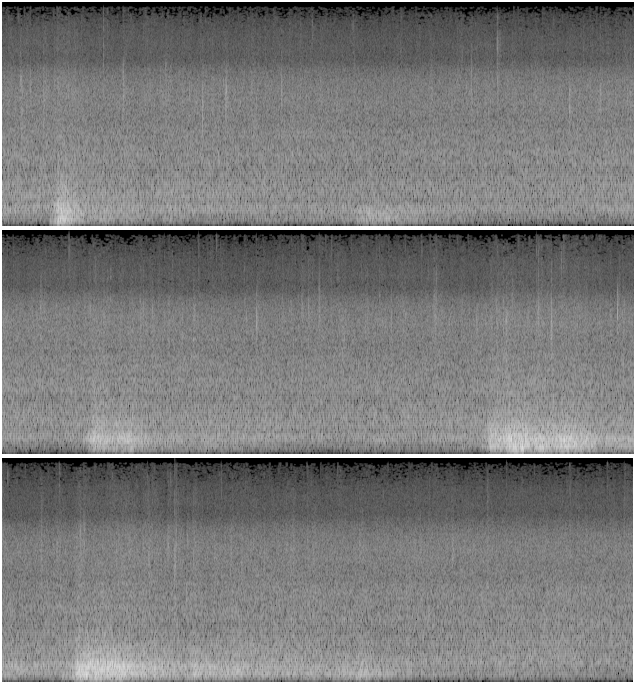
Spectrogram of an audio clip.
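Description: Heavy tropical-storm rain hissing steadily. Four low rumbling bursts rise over it: a short one about a second in, another about ten seconds later, and two longer, louder ones a little past the middle.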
